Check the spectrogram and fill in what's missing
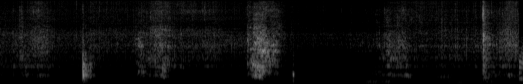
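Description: A spoon stirs chopped onion greens and soaked dal in a pan with salt, giving several bursts of scraping and soft sizzling at close range, separated by quieter pauses, with no talk.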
